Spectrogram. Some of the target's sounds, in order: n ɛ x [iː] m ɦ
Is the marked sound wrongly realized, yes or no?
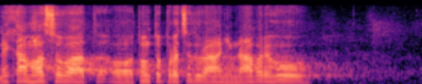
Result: yes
